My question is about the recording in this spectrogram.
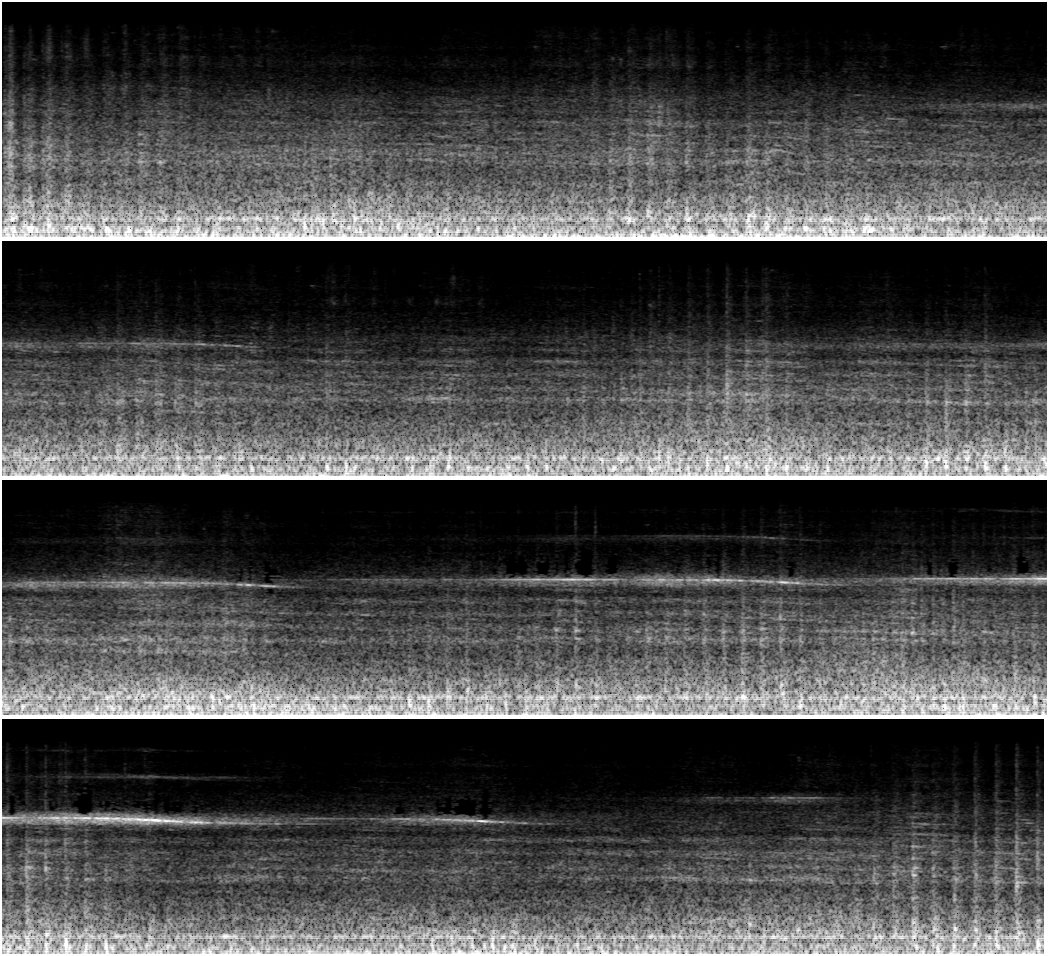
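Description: CSX coal train's hopper cars rolling past, a steady rumble of steel wheels on rail. A thin high wheel squeal comes and goes from about a quarter of the way in until near the end.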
